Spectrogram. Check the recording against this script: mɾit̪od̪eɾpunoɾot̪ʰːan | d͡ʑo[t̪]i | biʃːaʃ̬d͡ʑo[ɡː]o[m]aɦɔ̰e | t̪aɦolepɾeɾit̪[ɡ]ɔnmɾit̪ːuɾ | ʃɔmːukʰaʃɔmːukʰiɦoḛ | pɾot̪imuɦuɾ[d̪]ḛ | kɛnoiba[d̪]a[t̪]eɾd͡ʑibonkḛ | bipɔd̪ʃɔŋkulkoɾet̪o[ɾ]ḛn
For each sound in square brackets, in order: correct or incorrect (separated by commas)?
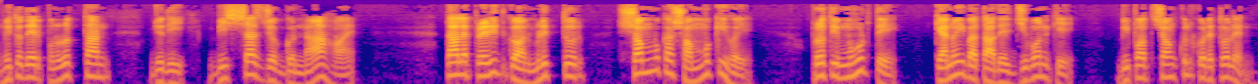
incorrect, correct, incorrect, correct, incorrect, incorrect, incorrect, incorrect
